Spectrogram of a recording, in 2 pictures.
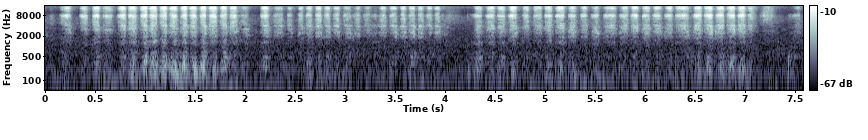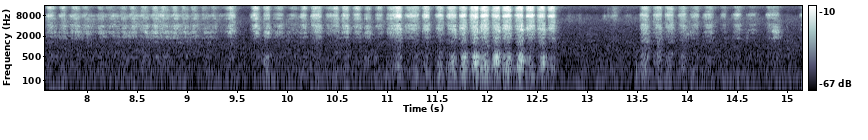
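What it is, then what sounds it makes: Colored pencil shading on paper. A red-orange colored pencil is rubbed back and forth across a paper coloring book page, shading in the shell area. Quick, bright, scratchy strokes repeat at about three per second in loose, uneven bursts, with brief pauses between passes.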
